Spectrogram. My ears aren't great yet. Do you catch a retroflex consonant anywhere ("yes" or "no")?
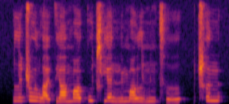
yes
